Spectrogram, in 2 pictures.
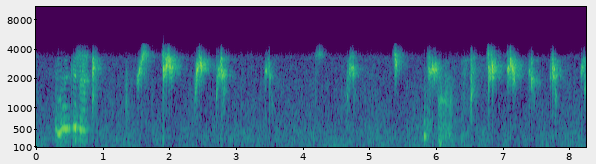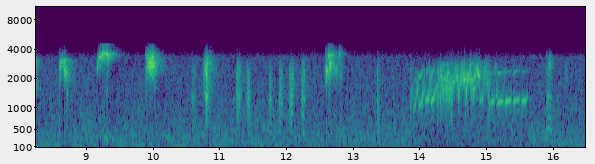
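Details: A pet male blue budgerigar, acting excited beside a green companion budgie, makes rapid, smacking kiss-like clicks that his owner taught him, plus sharp chirps, ending in a buzzy warble.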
